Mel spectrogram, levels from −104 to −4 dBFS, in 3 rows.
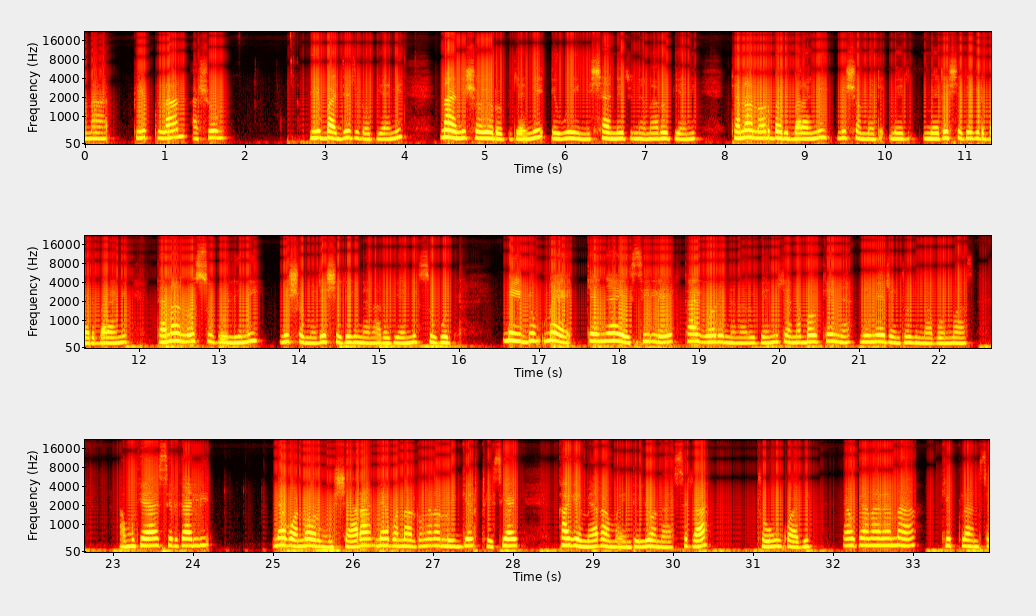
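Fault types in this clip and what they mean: Buffer tearing: writer and reader slipped, splicing a sliver of audio roughly 15 ms old into each 5 ms period; 200 Hz rattle, regular waveform jumps, spectrogram striations.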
